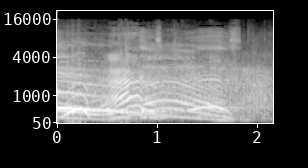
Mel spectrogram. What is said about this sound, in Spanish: Un aplauso, Armando.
